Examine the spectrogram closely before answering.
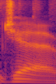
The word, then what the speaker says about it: Jur: It is pronounced Jur, right? Yes, that's absolutely correct.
